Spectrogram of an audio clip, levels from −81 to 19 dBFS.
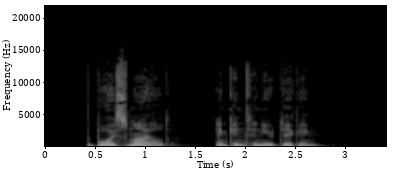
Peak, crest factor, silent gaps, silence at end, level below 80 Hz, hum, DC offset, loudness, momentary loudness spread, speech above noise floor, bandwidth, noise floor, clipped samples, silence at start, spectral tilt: -16 dBFS; 16 dB; none; 0.7 s; -54 dBFS; none; under 0.1%; -31 LUFS; 14 LU; 57 dB; 14 kHz; -86 dBFS; under 0.1%; 0.4 s; -6.5 dB/octave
